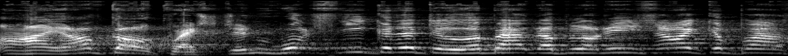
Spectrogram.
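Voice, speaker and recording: Someone uses a put-on character voice with a high pitch at a moderate pace. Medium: audio drama. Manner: blunt, gruff.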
